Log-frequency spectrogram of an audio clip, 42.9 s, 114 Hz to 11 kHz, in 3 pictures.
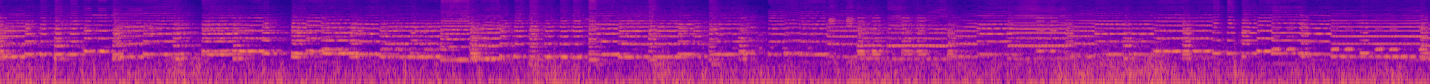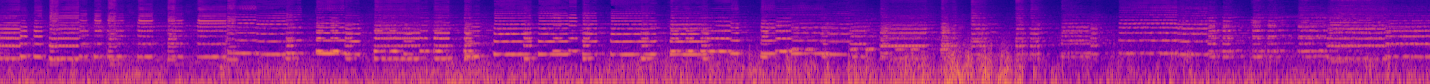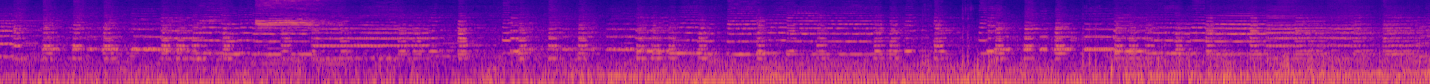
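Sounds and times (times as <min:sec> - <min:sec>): bus engine rumble: 0:00.0 - 0:42.9
tuned air horns playing a melody: 0:00.0 - 0:42.9.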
